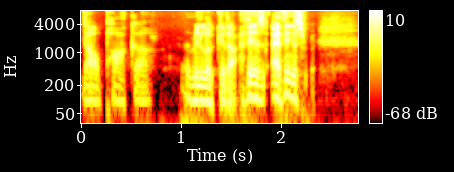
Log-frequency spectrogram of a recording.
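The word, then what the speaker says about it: Naupaka: I I think it's I always even as a kid I would always say it wrong but I'm pretty sure it's n Paka uh now Paka yeah now Paka okay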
